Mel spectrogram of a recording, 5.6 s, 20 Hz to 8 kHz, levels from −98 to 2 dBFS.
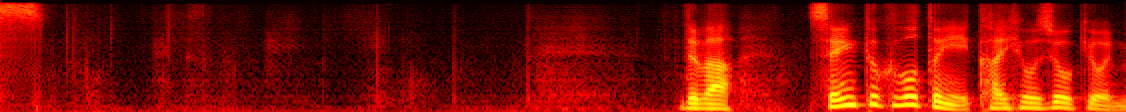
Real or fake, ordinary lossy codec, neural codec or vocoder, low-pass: fake; none; codec, 16 kHz, 0.3 kbps, FocalCodec; 7.2 kHz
